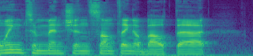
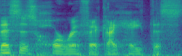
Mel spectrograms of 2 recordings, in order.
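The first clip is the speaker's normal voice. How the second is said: ordinary talk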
